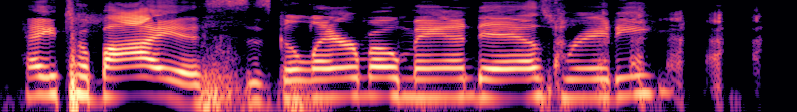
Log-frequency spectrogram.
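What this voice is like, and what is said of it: Put-on Southern accent. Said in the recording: “Is that your southern accent?”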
